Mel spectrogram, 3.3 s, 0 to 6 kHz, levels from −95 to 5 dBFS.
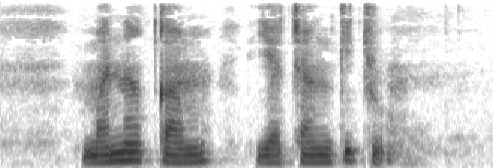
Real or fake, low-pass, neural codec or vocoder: real; 5.4 kHz; none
